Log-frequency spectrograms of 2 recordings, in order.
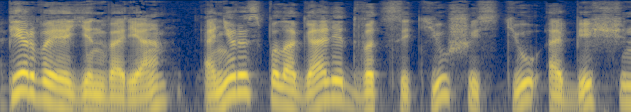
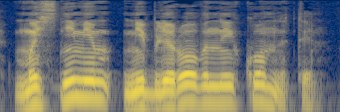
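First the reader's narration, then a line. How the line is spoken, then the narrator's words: Gloomy reply. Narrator (Russian): мрачно ответила Джулия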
